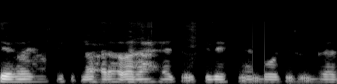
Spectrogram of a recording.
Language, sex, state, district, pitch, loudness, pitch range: Hindi, male, Bihar, Araria, 120 Hz, -22 LUFS, 115-120 Hz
